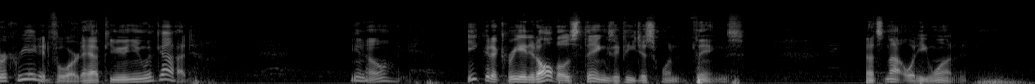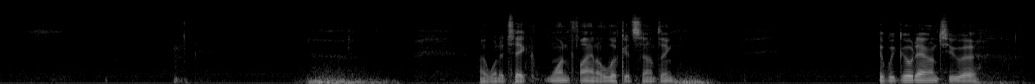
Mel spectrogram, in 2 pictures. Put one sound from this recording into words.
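A man speaks calmly through a microphone and loudspeakers, in a large echoing hall.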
